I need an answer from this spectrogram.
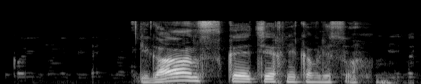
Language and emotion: Russian, positive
